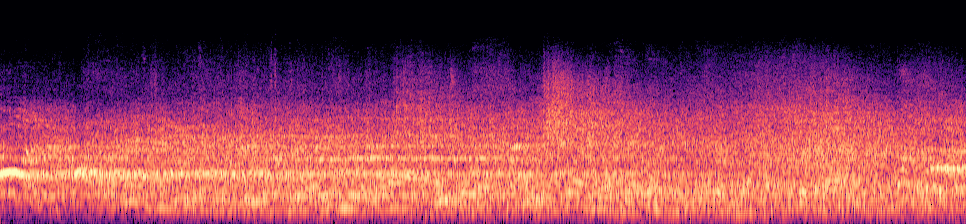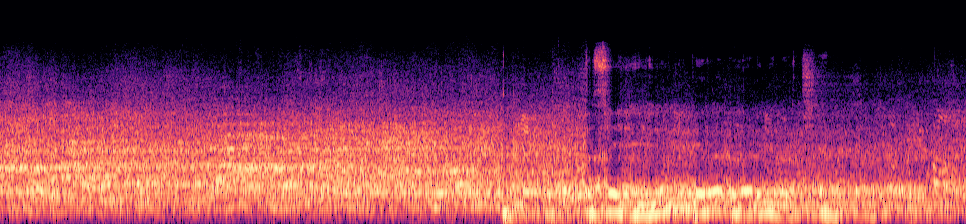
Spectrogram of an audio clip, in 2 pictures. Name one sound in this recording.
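Bandy players' skates scrape on ice in a large echoing indoor arena.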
